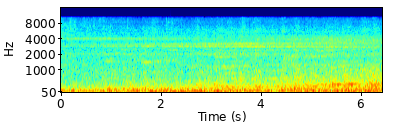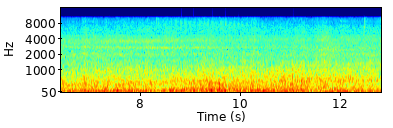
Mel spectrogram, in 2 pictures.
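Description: A train rumbling across the elevated railway viaduct overhead, growing louder. The engine of a city bus moving past the stop mixes in.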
